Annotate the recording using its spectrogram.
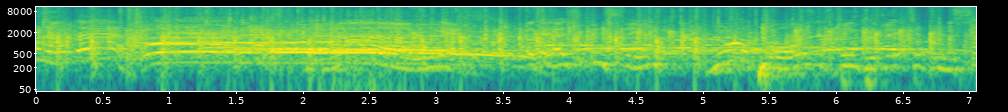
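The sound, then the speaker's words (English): A large audience claps loudly and continuously during a test run of a clapometer, a dense wash of applause mixed with whoops and cheering voices that holds steady for several seconds. “If you could all now applaud, please. Come on, louder.”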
